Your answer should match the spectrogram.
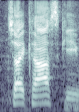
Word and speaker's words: Tchaikovsky: Tchaikovsky? – Tchaikovsky, what an honor to be in your orchestra.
